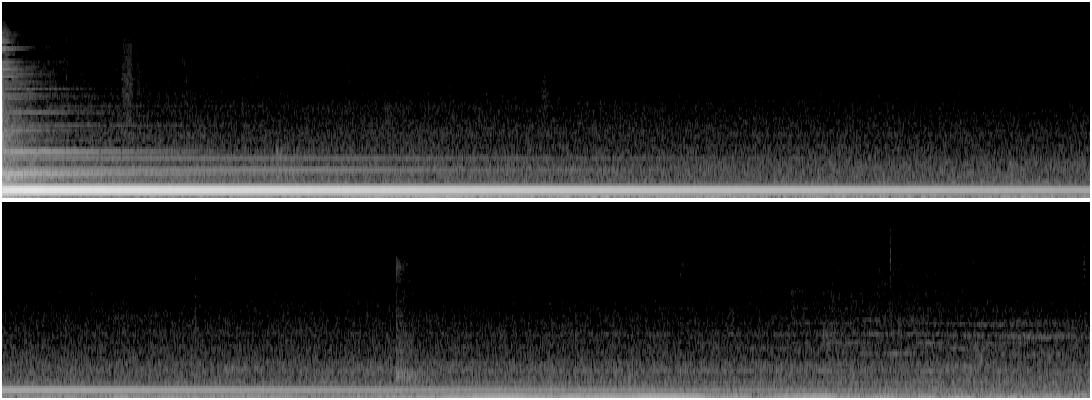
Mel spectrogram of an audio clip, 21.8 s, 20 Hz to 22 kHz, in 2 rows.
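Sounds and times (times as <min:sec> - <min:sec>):
Slentem 3G Sharp tuned gamelan note: 0:00.0 - 0:07.7.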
